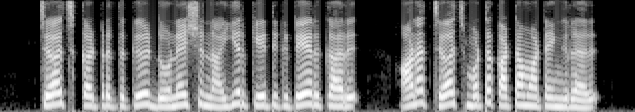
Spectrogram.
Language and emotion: Tamil, angry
